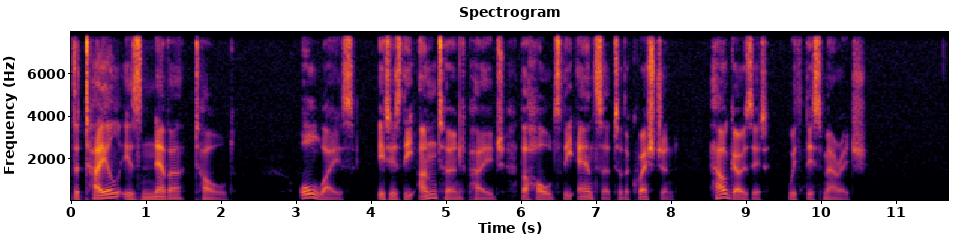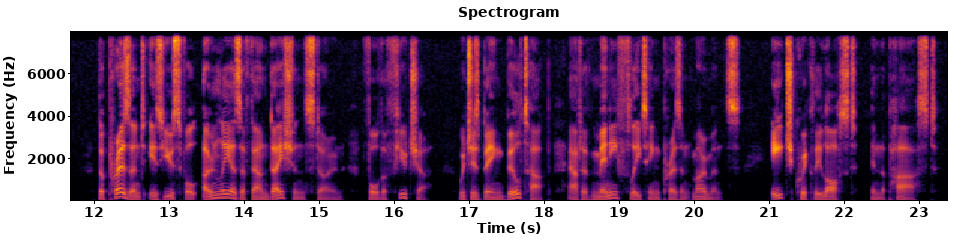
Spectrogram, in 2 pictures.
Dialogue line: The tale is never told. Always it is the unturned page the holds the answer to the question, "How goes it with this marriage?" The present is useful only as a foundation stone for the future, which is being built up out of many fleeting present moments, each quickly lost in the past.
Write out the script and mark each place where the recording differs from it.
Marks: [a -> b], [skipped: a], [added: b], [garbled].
The tale is never told. Always it is the unturned page [the -> that] holds the answer to the question, "How goes it with this marriage?" The present is useful only as a foundation stone for the future, which is being built up out of many fleeting present moments, each quickly lost in the past.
